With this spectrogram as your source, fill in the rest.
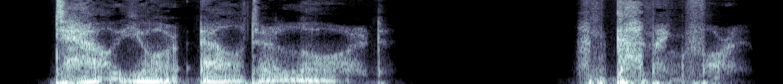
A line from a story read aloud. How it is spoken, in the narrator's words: whispered into his ear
